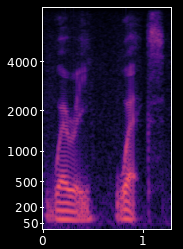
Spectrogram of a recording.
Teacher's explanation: the v and w phonemes are merged towards the w end of the spectrum, and the words like very and vex are pronounced like werry, wex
